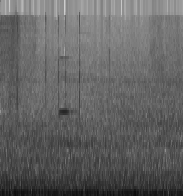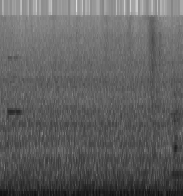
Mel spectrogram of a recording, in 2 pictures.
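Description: A Geiyo Bus route bus's diesel engine running steadily under way, a low drone heard from inside the cabin. Two short high beeps sound, about a second in and about three seconds in.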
